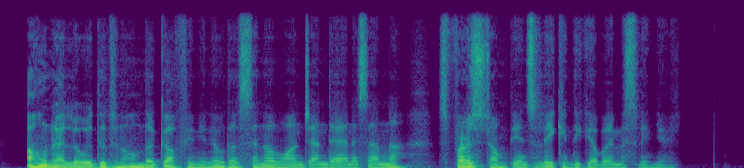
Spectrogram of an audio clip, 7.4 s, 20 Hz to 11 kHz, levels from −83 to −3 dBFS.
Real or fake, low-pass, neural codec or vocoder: fake; 9.9 kHz; codec, 16 kHz in and 24 kHz out, 0.4 kbps, LongCat-Audio-Codec, two codebook decoder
